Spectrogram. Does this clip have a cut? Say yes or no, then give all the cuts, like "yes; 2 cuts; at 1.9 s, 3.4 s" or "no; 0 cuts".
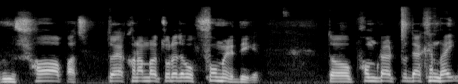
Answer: no; 0 cuts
